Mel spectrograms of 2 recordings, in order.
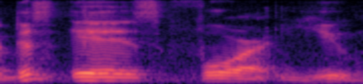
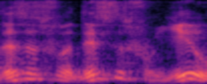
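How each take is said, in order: First: "This is for you" drawn out very slowly, every word weighed; slow right down and lean on "This is for you"; slow emphasis. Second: Said in the usual way. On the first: Real, not acted. Repeats the line for emphasis.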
